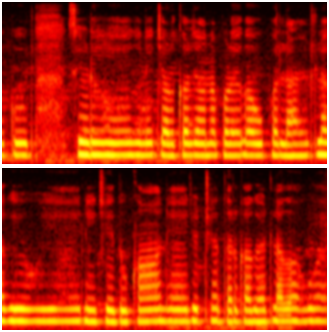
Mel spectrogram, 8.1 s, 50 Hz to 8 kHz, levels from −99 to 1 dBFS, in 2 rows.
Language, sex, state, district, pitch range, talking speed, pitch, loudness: Angika, female, Bihar, Supaul, 210-220 Hz, 160 wpm, 215 Hz, -27 LUFS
